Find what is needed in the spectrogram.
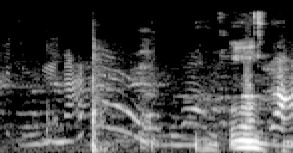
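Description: Women and a child talking, with one sharp click partway through and a louder voice near the end.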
